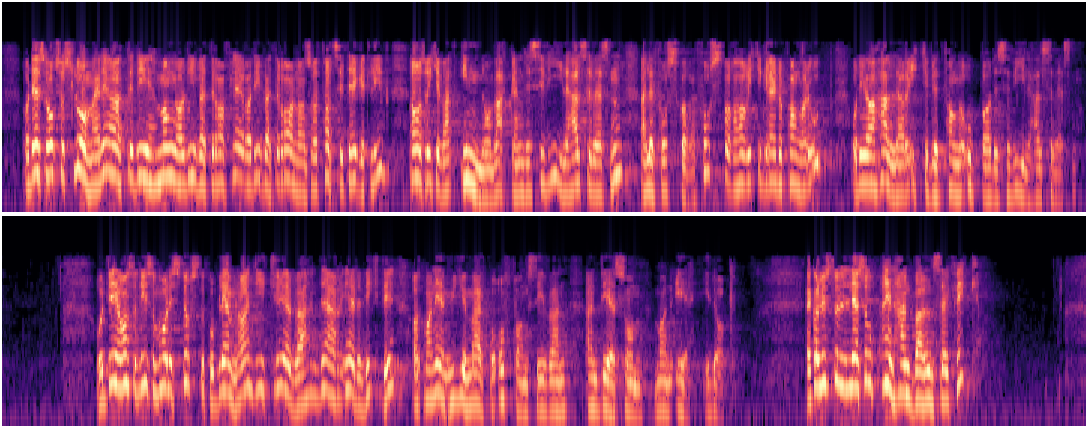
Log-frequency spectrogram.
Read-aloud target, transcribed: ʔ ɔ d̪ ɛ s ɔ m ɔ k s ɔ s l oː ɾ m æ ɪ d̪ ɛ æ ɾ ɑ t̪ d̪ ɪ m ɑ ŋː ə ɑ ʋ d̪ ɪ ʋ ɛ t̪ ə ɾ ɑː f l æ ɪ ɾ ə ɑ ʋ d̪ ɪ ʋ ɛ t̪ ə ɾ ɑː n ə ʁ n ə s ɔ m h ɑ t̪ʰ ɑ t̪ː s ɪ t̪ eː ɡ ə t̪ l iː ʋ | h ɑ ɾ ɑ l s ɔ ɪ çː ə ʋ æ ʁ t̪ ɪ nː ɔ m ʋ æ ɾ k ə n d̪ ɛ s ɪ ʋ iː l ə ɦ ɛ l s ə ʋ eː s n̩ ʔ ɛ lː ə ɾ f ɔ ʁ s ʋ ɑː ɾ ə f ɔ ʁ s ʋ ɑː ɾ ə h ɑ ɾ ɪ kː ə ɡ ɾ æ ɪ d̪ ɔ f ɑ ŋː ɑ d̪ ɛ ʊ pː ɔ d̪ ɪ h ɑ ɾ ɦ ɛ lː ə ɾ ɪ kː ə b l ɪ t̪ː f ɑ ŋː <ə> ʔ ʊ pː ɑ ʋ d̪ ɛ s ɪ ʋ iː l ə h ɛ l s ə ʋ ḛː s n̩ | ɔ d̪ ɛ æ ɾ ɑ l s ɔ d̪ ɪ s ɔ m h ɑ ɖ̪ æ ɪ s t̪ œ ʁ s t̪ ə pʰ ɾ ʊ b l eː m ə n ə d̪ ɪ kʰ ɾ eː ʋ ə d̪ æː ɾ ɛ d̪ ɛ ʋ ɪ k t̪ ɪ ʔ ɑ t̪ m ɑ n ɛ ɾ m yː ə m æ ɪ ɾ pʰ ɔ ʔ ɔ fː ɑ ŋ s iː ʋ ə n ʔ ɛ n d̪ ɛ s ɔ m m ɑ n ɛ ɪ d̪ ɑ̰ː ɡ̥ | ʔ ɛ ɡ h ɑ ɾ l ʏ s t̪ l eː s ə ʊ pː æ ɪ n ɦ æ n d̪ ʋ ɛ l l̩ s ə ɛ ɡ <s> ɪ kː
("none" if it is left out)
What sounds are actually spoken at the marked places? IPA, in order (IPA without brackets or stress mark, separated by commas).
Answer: ɑ, f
